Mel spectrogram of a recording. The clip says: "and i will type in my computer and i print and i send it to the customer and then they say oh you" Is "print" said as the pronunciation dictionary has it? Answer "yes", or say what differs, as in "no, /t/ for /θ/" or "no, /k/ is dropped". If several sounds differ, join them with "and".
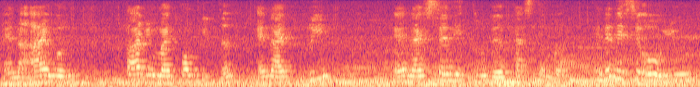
no, /n/ is dropped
